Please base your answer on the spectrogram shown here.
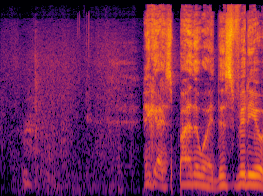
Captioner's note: sheets rustling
